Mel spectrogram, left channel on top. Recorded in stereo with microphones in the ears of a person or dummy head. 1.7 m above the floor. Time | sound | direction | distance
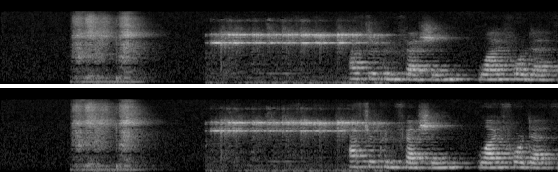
0.7 | writing | 5° right (ahead or behind) | 0.7 m
2.0 | a rattle | 5° right (ahead or behind) | 1.4 m
3.5 | a woman speaking | 65° right (ahead or behind) | 1.9 m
